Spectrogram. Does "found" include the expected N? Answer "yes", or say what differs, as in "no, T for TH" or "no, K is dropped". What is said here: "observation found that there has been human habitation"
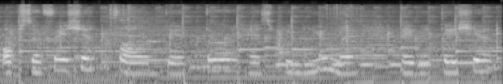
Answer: no, L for N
